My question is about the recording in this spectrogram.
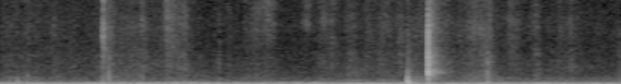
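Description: Hands handling a bare foot and a paper towel during a chiropractic foot and toe adjustment: soft rustling with a few small clicks, the sharpest a little under three seconds in, over a faint steady hum.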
